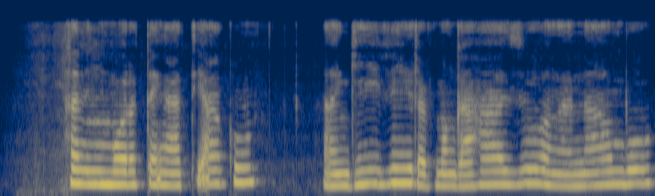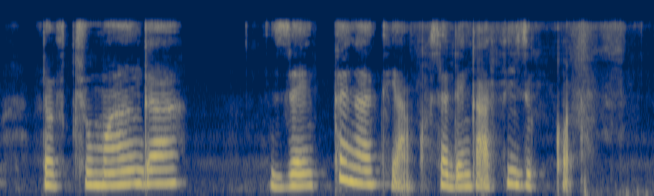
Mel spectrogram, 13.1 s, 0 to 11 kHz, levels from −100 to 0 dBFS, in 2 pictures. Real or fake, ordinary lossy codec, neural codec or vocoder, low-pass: fake; none; codec, 16 kHz, 8 kbps, FreqCodec, smaller model; 7.2 kHz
